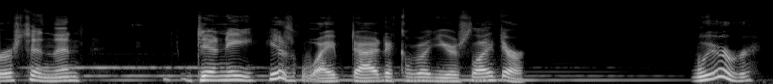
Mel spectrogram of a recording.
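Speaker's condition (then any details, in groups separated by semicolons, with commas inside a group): Ataxia; progressive, cannot write or type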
